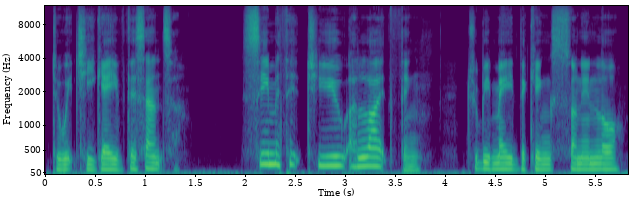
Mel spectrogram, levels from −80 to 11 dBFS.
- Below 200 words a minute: No, fast, 205 wpm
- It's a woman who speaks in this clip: No, male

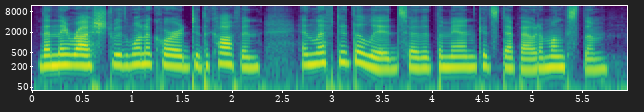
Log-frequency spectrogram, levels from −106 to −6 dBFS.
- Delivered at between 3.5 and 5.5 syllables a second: Yes, 5.1 syllables/s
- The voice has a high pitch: Yes, high, 205 Hz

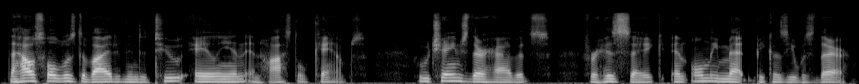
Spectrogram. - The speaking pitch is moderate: No, low, 120 Hz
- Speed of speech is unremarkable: Yes, average, 170 wpm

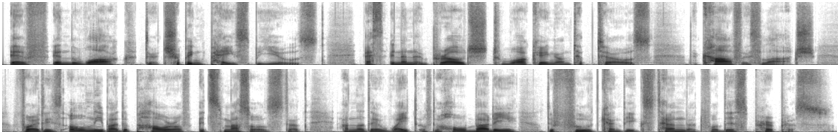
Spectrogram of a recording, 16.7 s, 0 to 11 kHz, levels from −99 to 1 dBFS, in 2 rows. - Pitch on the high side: No, low, 135 Hz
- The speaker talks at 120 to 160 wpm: No, average, 170 wpm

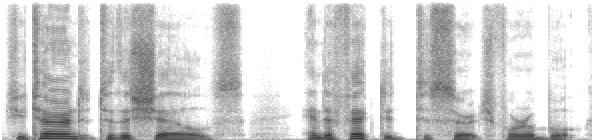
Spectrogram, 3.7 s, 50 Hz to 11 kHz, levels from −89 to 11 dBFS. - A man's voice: Yes, male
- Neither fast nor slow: Yes, average, 195 wpm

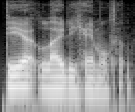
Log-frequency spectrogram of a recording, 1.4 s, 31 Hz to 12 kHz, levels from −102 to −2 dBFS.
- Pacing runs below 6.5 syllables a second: Yes, 5.0 syllables/s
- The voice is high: No, very low, 95 Hz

